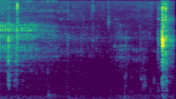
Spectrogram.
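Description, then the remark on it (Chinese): A person pours and sips a drink of water, mostly soft, airy liquid noise with a few brief splashing bursts and a sharp clink near the end; no one speaks. “我再来喝一点水啊。”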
